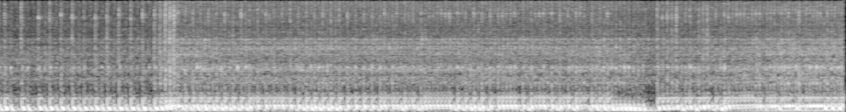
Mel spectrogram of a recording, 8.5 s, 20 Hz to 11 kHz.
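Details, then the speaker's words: Honda CRF70F on a newly installed stock carburetor idles unevenly with a brief dip. The owner suspects an air leak because the pilot screw must be almost fully screwed in. The cause is not confirmed. "I think there might be an air leak and that's why this pilots crew has to be almost screwed all the way in"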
